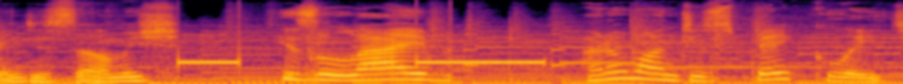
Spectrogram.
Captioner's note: beep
